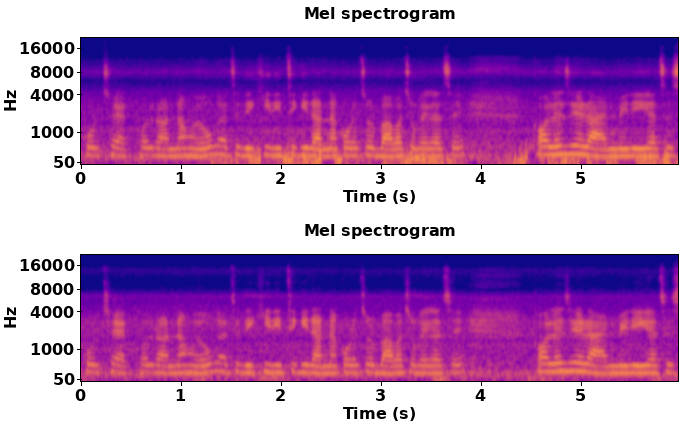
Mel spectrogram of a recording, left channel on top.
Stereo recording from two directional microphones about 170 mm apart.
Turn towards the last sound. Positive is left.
turn(degrees=10)  # may be behind; listen again after turning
